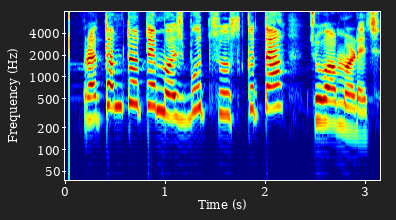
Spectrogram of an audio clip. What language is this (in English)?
Gujarati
